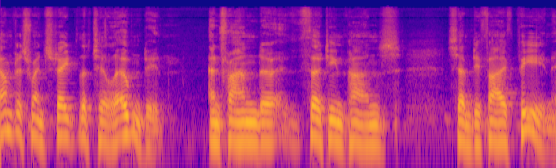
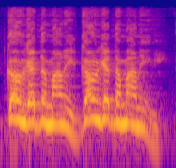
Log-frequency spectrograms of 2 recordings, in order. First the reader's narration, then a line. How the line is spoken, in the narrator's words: the guy shouted to his accomplice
